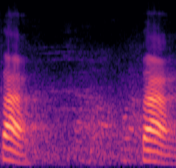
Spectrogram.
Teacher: Lidahnya digigit sama gigi atas sama bawah.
